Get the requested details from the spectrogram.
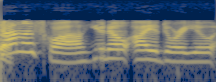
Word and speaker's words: Lescroart: it is pronounced Lesquois, but it is spelled Lescroart.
